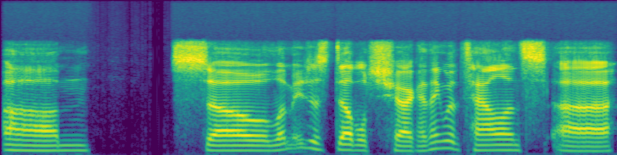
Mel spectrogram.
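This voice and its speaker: A man acts as game master in a casual, halting way, working through rules aloud. His voice is bright and smooth, recorded dry with no room sound. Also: mid-range voice, no echo, dull audio.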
